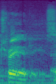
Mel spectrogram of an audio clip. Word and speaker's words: Atreides: You have the forces of the House of Atreides, do you pronounce it? Atreides.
